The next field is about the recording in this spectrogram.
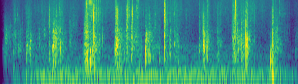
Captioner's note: footsteps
